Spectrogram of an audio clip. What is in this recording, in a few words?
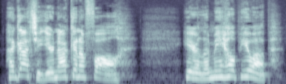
ledge save, teengirl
